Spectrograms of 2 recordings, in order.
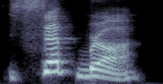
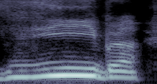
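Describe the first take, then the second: First: It is said with a British pronunciation. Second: It is said with an American pronunciation.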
